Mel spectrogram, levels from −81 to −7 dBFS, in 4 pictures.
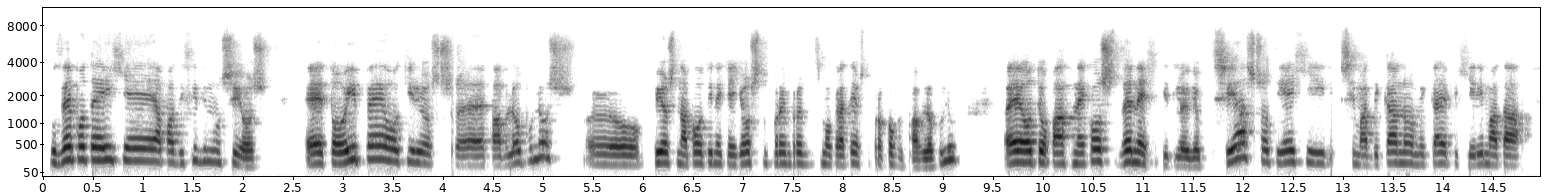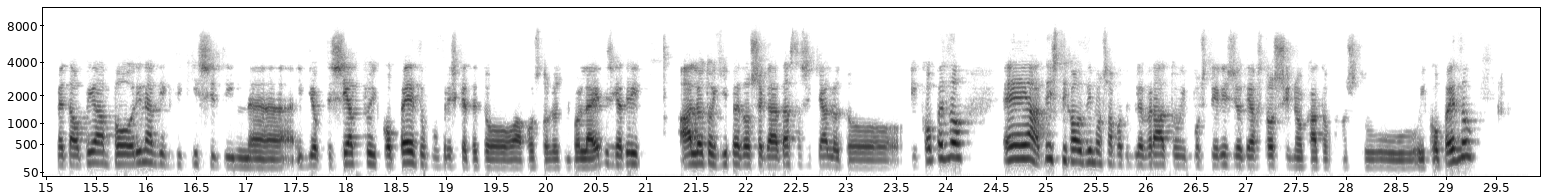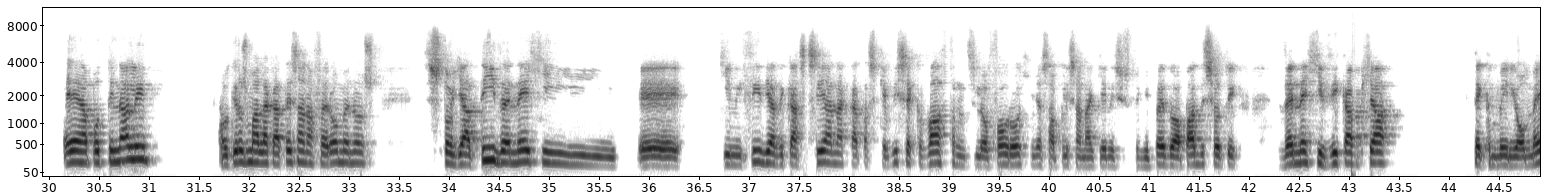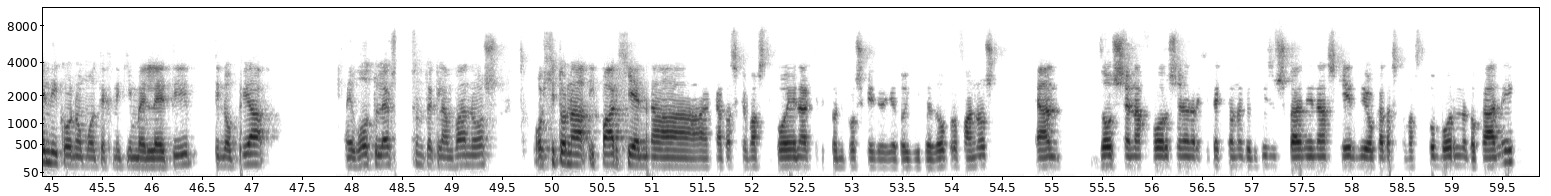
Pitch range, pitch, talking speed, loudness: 135-175 Hz, 150 Hz, 155 wpm, -25 LUFS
